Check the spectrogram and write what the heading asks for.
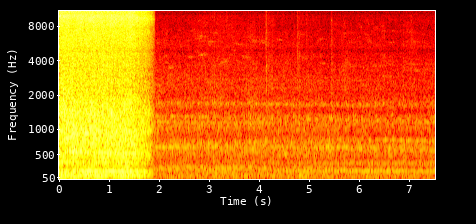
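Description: MD 500-type light turbine helicopter running on the ground with its rotor turning: a loud rushing turbine-and-rotor noise with a low steady tone, which drops off abruptly a little under two seconds in to a much quieter steady hum.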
